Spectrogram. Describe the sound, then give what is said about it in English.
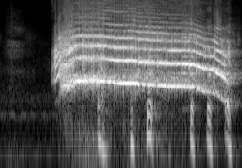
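A man lets out one loud, sustained scream lasting nearly two seconds, piercing, holding a steady high pitch before cutting off abruptly, with no talking. “You're good at screaming.”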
